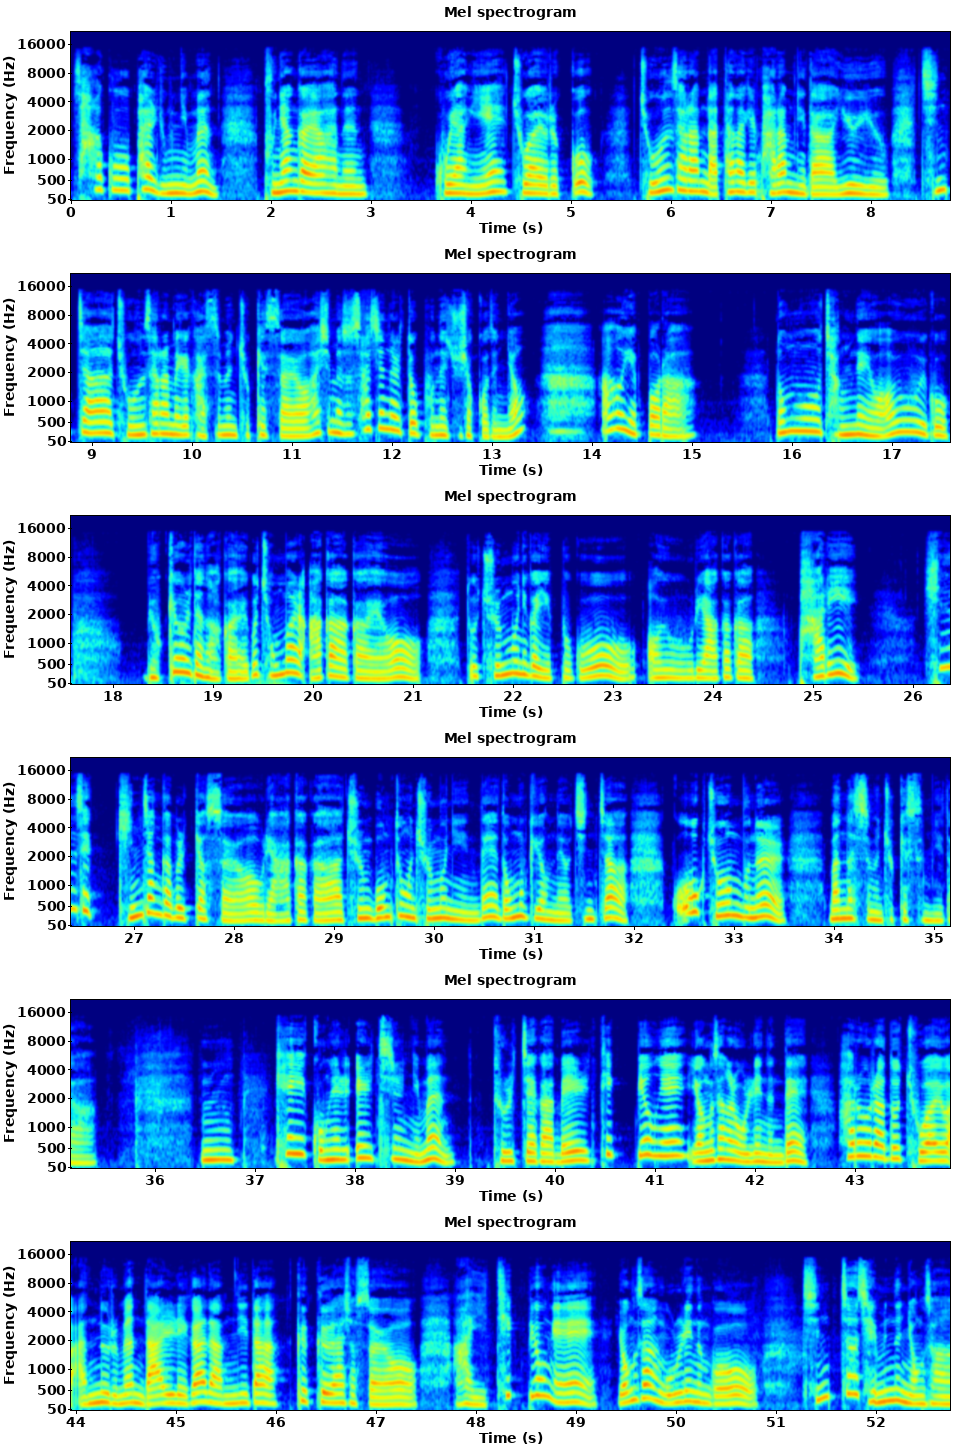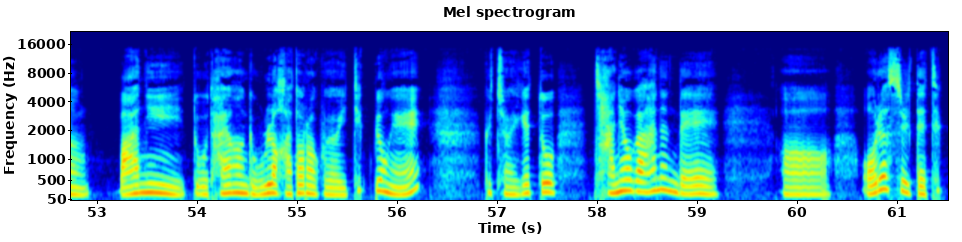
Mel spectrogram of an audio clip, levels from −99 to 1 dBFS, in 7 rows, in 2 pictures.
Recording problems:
none

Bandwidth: 14.5 kHz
